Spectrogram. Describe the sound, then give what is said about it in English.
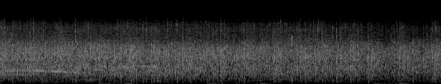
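A crowd claps steadily and continuously in applause for Jesus Christ, a dense wash of applause that holds its level for several seconds with no voices breaking through. “Can we give the loudest applause to the one and only Jesus the Christ?”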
